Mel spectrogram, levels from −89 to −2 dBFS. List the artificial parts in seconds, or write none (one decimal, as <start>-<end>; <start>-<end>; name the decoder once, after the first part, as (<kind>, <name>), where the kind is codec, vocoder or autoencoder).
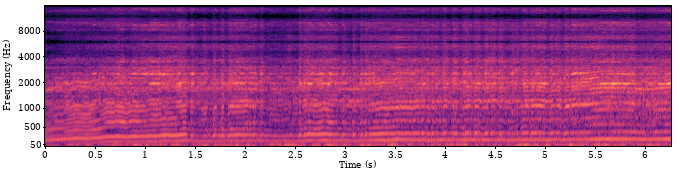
1.1-4.9 (vocoder, Vocos)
